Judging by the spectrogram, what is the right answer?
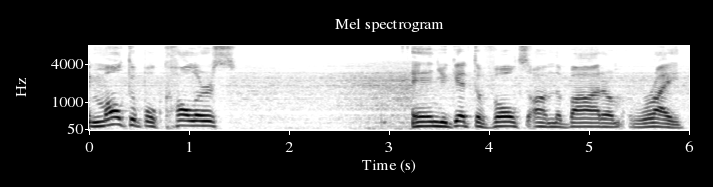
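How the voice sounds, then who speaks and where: Higher-voiced man podcasting over background noise. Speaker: podcast host reviewing CB radios. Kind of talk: podcast-style product review monologue.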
